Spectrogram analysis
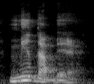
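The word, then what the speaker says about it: מדבר: Eu escrevo do mesmo jeito. Só que quando eu pronuncio medaber, significa falar. Quando eu pronuncio midbar, significa deserto. Não tem nada a ver uma coisa com a outra.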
